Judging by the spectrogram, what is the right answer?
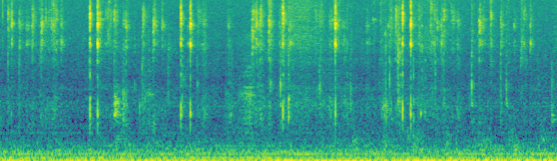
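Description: A computer mouse button is clicked repeatedly while the Alt key is held, a quick irregular run of light clicks over a constant background hiss.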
